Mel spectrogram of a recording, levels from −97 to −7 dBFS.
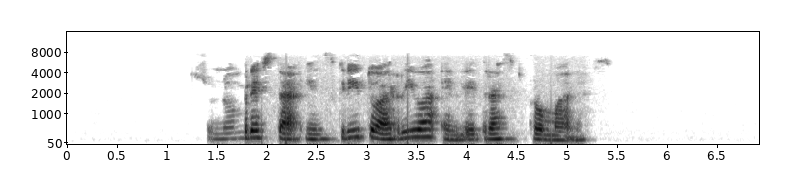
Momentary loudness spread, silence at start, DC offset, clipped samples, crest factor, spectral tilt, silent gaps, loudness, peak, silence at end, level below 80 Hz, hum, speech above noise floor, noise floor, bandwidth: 13 LU; 1.4 s; under 0.1%; under 0.1%; 20 dB; -6.5 dB/octave; none; -20 LUFS; -2 dBFS; 1.75 s; -56 dBFS; none; over 70 dB; under -90 dBFS; 7.6 kHz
